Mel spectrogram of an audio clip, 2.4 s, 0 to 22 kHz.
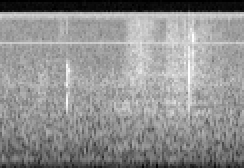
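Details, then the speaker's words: Seagate FreeAgent Pro 500 GB external hard drive (product 100453518) on a failed power supply: two faint, sharp ticks about a second apart over hiss as the drive keeps trying to power on. It sounds like stuck heads but isn't; the power adapter's capacitors have failed. "it kind of sounds like they're like not quite powering on they keep trying which sounds like the drive is dead or something sounds like you've got some stuck heads in your in the actual hard drive in there but that's not the case"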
